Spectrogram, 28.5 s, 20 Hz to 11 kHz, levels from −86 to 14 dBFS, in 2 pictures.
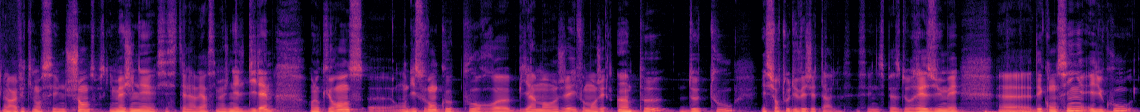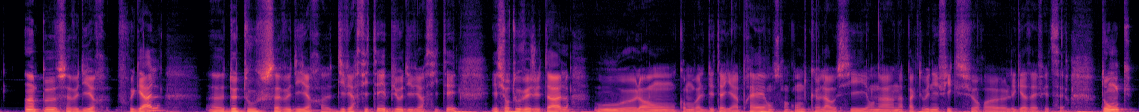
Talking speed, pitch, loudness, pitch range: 200 wpm, 115 Hz, -21 LUFS, 105-130 Hz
